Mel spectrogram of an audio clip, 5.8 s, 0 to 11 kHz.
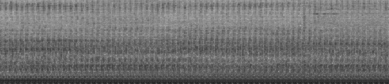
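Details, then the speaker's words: Yanmar TK486 4-cylinder diesel, throttle low: low, steady, lumpy thumping idle lacking punch, missing when revved; two front injector lines cracked loose and leaking, so it probably runs on only the back two cylinders. "So there is an explanation of why I thought it sounded like it was missing. We've got these two front cylinders unhooked. So we were probably running on just the back two."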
